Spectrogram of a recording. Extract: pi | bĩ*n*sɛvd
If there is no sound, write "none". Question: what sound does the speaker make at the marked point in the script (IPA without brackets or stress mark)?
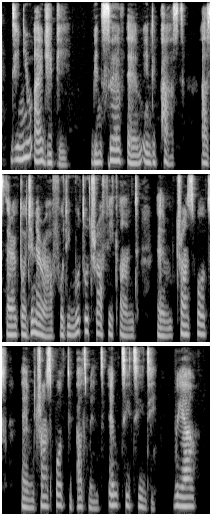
n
